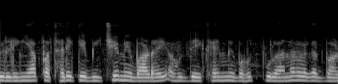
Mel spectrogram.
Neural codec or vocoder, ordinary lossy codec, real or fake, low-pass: none; none; real; 7.2 kHz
